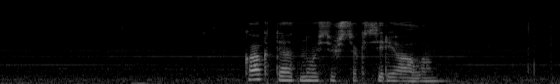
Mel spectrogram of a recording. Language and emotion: Russian, neutral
